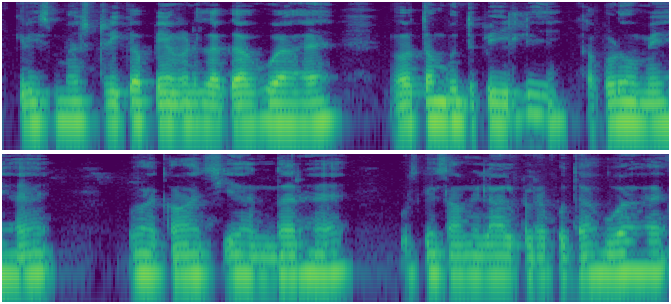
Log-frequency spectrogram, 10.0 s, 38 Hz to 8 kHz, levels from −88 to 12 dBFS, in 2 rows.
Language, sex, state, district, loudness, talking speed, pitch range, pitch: Hindi, male, Chhattisgarh, Korba, -18 LUFS, 150 wpm, 100-110 Hz, 105 Hz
